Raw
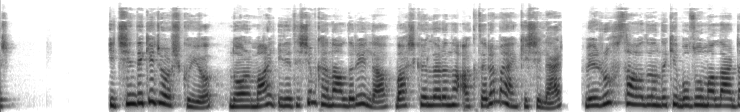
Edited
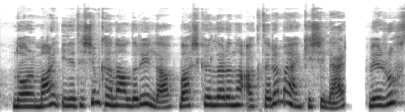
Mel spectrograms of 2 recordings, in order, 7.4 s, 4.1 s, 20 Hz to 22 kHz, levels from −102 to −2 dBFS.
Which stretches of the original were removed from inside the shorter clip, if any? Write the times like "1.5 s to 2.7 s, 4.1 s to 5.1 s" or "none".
none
